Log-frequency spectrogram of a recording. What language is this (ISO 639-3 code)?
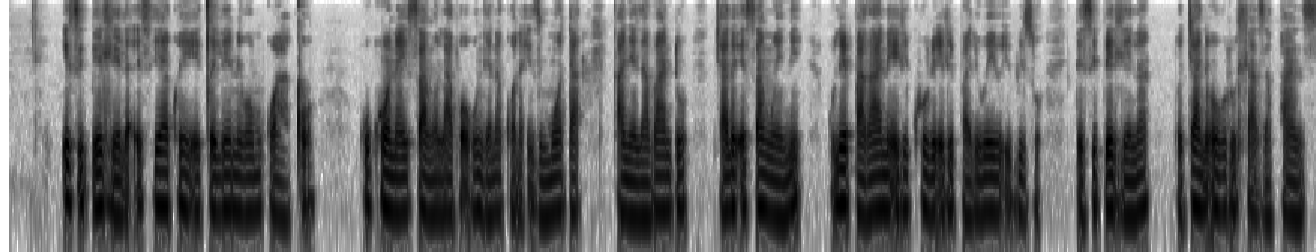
nde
